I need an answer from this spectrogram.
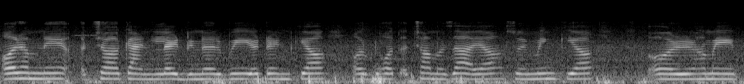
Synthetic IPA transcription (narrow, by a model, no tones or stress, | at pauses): ɔːɾɦɐmneɐtːʃʰakɛ̃ːɳɖlaːɪʈ̚ɖɪnəɾbʱiɐʈɛ̃ːɳɖkijaɔːɾbɔɦʊt̪ɐtːʃʰamɐzaːjaswɪmɪ̃ŋɡkija | ɔːɾɦɐmẽ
